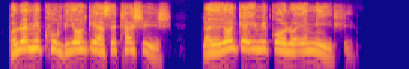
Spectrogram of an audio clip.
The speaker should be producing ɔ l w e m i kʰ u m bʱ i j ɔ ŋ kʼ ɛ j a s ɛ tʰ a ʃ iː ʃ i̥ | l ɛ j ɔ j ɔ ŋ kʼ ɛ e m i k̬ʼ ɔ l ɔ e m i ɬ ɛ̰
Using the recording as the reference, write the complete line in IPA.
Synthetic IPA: ɔ l w e m i kʰ u m bʱ i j ɔ ŋ kʼ ɛ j a s ɛ tʰ a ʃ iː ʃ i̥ | l a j ɔ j ɔ ŋ kʼ ɛ i m i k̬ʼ ɔ l ɔ e m iː ɬ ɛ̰

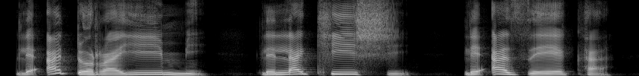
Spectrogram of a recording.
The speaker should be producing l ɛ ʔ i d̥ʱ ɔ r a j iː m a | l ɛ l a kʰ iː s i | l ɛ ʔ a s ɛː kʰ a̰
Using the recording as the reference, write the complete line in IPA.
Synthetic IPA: l ɛ ʔ a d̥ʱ ɔ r a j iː m i | l ɛ l a kʰ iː ʃ i | l ɛ ʔ a z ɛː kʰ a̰

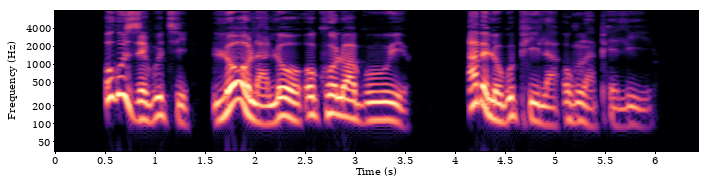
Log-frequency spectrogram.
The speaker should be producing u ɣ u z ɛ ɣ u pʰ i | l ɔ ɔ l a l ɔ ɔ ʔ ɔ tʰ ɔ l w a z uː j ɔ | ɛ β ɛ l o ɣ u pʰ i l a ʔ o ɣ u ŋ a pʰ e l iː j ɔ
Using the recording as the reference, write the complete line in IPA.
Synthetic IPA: u ɣ u z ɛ ɣ u tʰ i | l ɔ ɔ l a l ɔ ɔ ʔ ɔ kʰ ɔ l w a ɣ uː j ɔ | a β ɛ l o ɣ u pʰ i l a ʔ o ɣ u ŋ a pʰ e l iː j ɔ

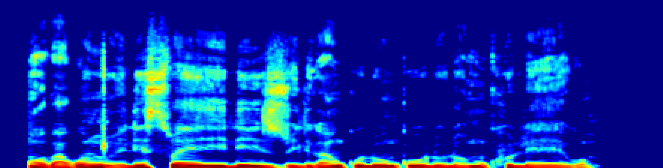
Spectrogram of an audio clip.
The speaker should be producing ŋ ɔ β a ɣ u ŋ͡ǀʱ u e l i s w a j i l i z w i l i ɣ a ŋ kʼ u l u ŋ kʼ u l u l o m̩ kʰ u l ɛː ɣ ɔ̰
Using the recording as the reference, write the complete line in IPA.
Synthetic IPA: ŋ ɔ β a ɣ u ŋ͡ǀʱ w e l i s w ɛ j i l i z w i l i ɣ a ŋ kʼ u l u ŋ kʼ u l u l o m̩ kʰ u l ɛː ɣ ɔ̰

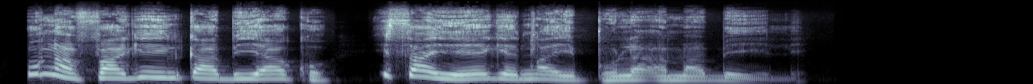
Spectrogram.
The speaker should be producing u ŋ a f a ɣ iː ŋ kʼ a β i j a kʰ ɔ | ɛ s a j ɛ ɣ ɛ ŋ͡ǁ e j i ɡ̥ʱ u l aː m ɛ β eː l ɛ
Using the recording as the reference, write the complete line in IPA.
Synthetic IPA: u ŋ a f a ɣ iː ŋ kʼ a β i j a kʰ ɔ | i s a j ɛ ɣ ɛ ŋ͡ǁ a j i b̥ʱ u l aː m a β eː l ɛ

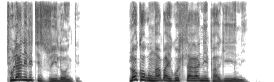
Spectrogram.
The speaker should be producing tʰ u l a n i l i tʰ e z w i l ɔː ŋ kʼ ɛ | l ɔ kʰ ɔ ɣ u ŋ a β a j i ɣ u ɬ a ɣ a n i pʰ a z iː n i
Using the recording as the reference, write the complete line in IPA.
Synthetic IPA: tʰ u l a n i l i tʰ i z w i l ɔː ŋ kʼ ɛ | l ɔ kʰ ɔ ɣ u ŋ a β a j i ɣ u ɬ a ɣ a n i pʰ a ɣ iː n i

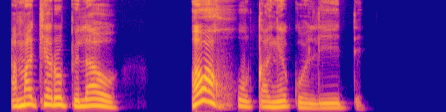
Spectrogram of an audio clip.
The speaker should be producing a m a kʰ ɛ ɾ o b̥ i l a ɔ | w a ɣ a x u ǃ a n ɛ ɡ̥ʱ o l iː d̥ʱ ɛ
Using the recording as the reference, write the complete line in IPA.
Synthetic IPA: a m a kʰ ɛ ɾ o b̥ i l a ɔ | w a w a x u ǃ a ŋ ɛ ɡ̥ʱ o l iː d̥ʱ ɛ

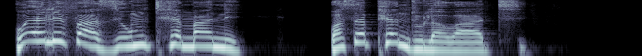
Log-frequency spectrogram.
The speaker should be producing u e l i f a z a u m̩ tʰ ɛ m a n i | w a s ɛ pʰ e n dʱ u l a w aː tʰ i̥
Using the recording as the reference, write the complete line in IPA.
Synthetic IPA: u e l i f a z i u m̩ tʰ ɛ m a n i | w a s ɛ pʰ e n dʱ u l a w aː tʰ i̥

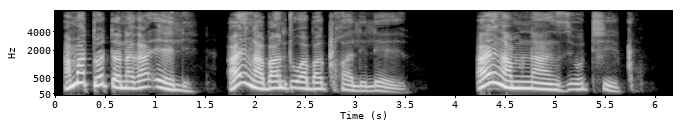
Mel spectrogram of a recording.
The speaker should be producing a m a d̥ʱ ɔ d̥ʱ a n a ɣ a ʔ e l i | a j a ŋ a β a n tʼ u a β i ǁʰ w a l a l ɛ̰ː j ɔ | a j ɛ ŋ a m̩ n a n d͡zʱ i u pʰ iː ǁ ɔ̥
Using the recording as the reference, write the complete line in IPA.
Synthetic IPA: a m a d̥ʱ ɔ d̥ʱ a n a ɣ a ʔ e l i | a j ɛ ŋ a β a n tʼ u a β a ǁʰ w a l i l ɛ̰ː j ɔ | a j ɛ ŋ a m̩ n a n d͡zʱ i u tʰ iː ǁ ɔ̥

